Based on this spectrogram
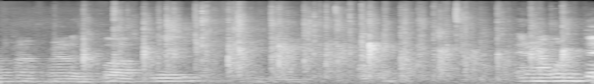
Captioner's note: audience applause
